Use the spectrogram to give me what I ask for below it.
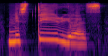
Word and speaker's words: mysterious: तो यहाँ पर अगर हम सेपरेट करेंगे MY को तो माय पढ़ते हैं, पर यहाँ पर इसकी प्रोनाउंसिएशन क्या है? मी, ठीक है। STERI, स्टर, और OUS, अस, मिस्टीरियस, मिस्टीरियस।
